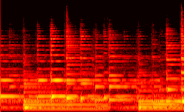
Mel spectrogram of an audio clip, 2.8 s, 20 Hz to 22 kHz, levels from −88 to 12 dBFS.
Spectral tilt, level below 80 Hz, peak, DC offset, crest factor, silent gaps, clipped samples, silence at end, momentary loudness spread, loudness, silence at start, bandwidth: -5.5 dB/octave; -88 dBFS; -8 dBFS; under 0.1%; 16 dB; none; under 0.1%; 0 s; 7 LU; -25 LUFS; 0 s; 14 kHz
